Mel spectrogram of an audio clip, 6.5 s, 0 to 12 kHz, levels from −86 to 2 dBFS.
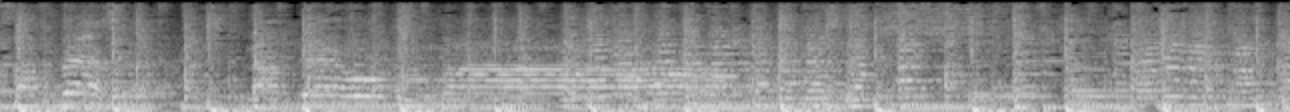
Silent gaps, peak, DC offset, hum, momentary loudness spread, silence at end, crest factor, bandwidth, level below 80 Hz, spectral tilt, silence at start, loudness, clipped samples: none; 0 dBFS; under 0.1%; none; 3 LU; 0 s; 14 dB; 11 kHz; -22 dBFS; -5 dB/octave; 0 s; -15 LUFS; under 0.1%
